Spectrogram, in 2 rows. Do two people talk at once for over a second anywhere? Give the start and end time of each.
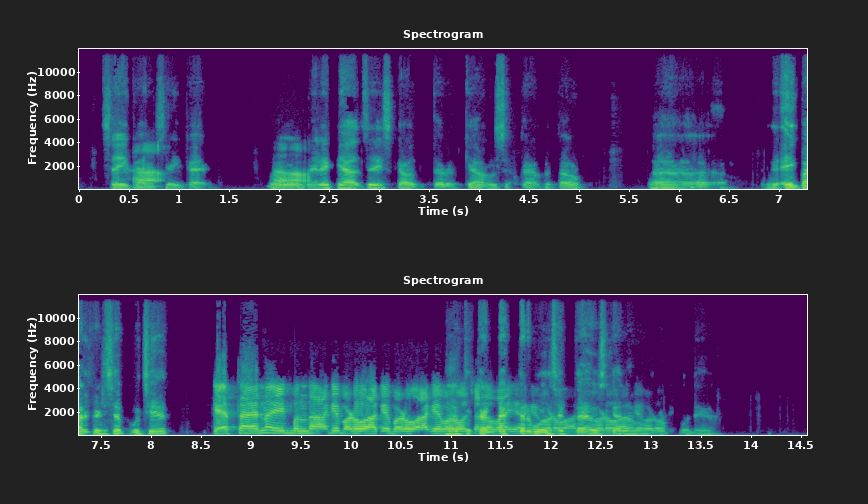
11.0-13.2

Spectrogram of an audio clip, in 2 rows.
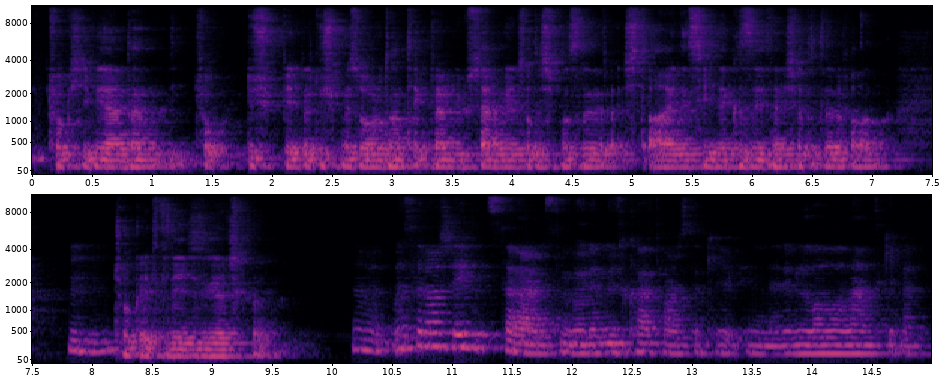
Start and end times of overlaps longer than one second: none

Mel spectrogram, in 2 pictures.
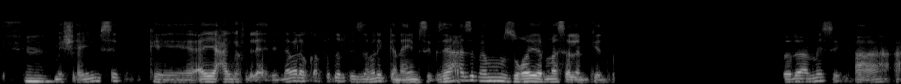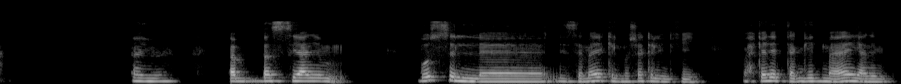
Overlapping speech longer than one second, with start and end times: none

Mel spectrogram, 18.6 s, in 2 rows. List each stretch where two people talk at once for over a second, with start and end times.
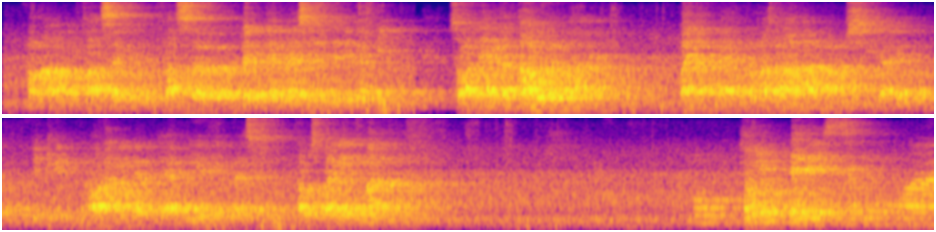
none

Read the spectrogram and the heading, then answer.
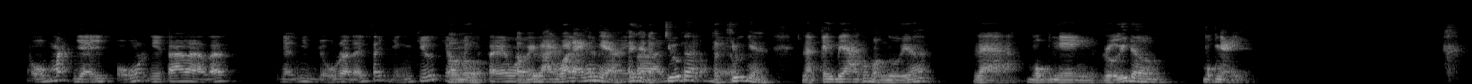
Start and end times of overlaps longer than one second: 5.2-7.5

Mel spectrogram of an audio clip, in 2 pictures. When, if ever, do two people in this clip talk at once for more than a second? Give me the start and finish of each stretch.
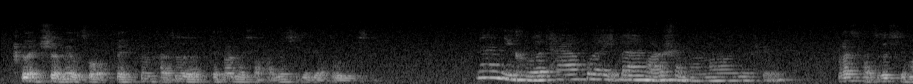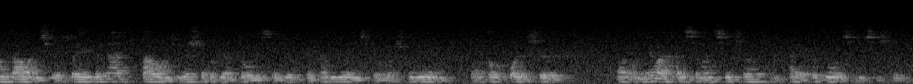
none

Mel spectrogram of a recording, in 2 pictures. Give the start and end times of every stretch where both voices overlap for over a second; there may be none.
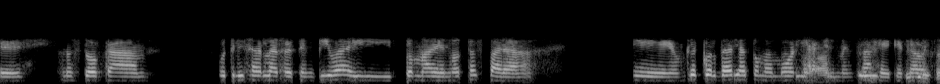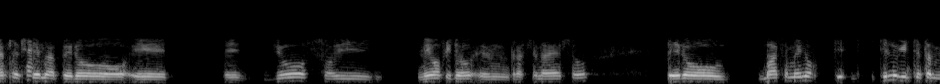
8.0-9.8

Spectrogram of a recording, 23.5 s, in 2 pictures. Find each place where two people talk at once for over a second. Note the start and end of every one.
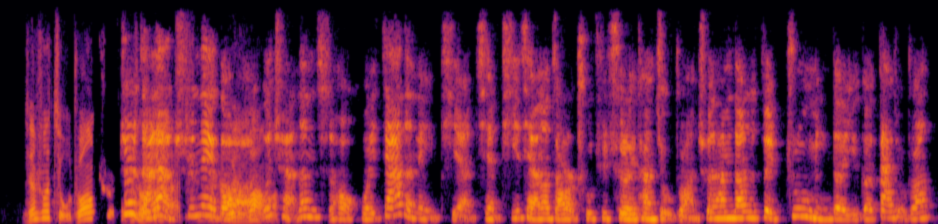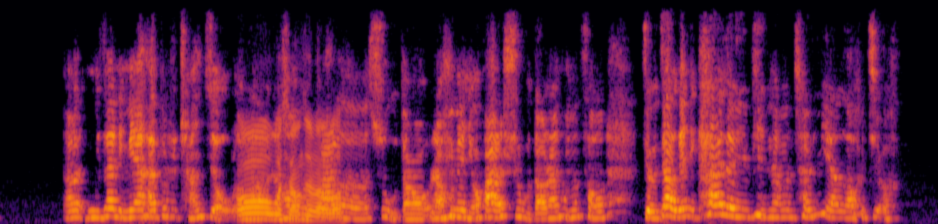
1.6-3.5, 14.7-16.1

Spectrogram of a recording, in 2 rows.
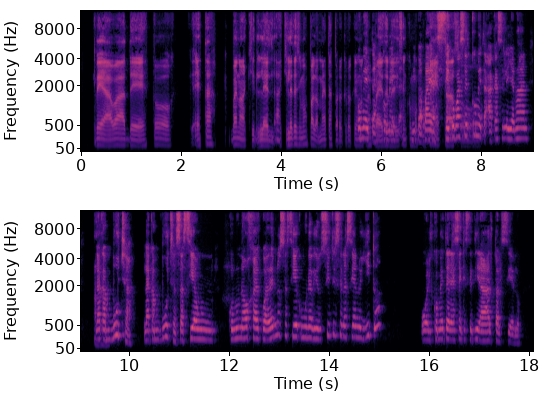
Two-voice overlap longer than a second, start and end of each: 5.5-8.0

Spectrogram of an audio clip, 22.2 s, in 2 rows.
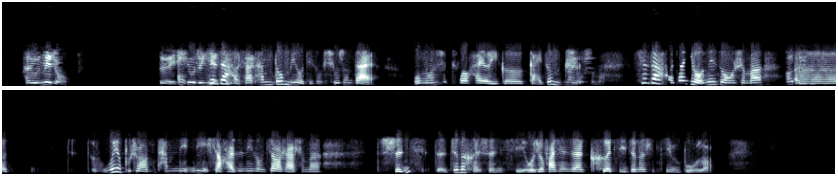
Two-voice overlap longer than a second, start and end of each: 2.3-3.7

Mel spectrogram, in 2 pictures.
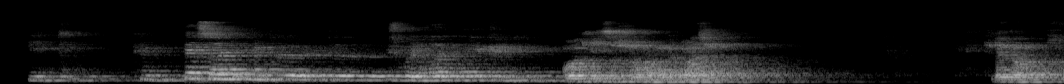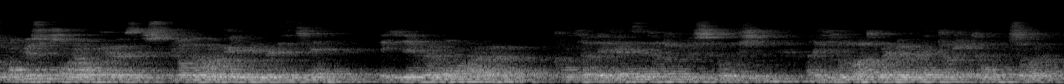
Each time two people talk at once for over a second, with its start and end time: none

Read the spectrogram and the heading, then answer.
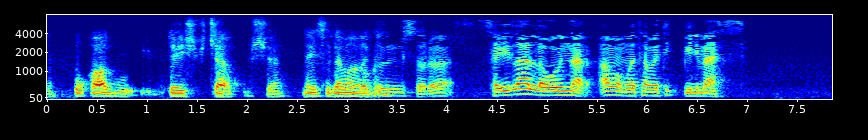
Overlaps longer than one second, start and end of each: none

